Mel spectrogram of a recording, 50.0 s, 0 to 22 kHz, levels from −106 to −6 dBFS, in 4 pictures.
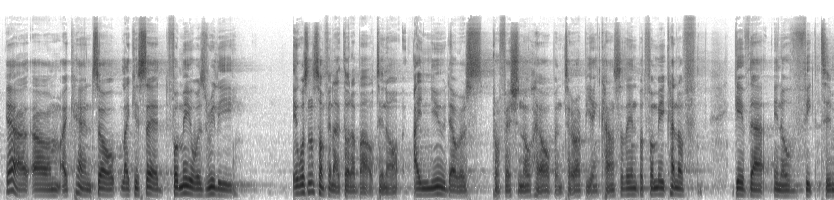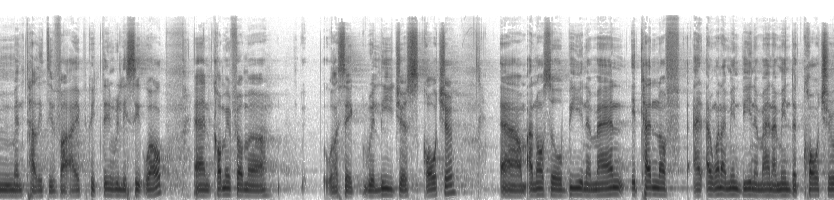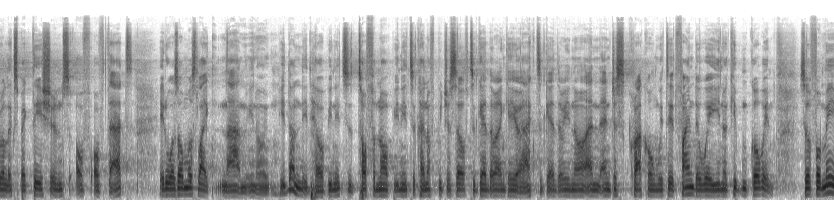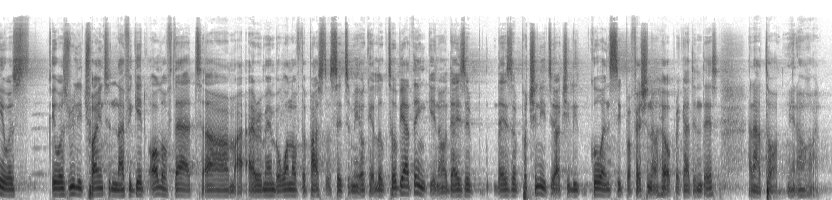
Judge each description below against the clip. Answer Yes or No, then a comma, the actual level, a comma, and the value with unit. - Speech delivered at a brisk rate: Yes, fast, 215 wpm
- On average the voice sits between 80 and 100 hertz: No, low, 110 Hz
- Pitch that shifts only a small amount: Yes, narrow, 2.2 semitones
